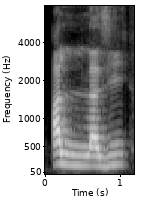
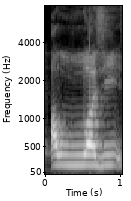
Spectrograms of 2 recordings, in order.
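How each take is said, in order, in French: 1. Le son L est léger, non emphatique. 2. Le son L est lourd et emphatique. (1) "le lam, là, j'ai dit tout à l'heure qu'il n'est pas, euh, comment on appelle ça, emphatique" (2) "fais attention à ne pas me lire Allazi"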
